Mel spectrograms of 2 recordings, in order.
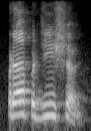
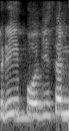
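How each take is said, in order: First: The first vowel is a short e sound. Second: The first vowel is a long ee sound. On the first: The speaker calls it right. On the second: The speaker calls it wrong.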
